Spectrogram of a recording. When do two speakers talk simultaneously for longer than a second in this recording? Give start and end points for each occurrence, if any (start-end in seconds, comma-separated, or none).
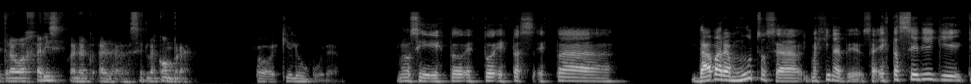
none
